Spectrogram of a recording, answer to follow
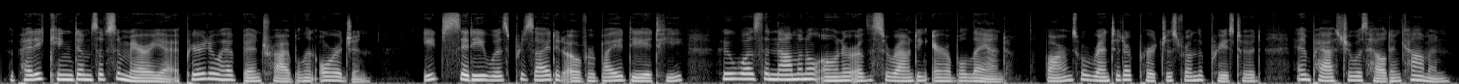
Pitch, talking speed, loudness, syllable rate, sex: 185 Hz, 180 wpm, -17 LUFS, 5.5 syllables/s, female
